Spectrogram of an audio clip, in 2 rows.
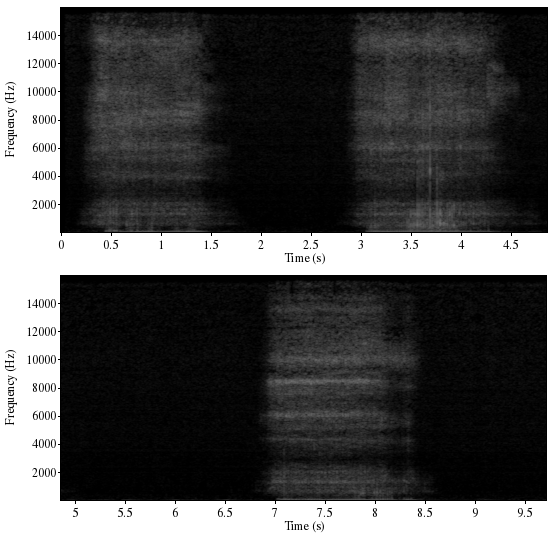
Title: Sleeping & Snoring in 1 minute & 42 seconds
